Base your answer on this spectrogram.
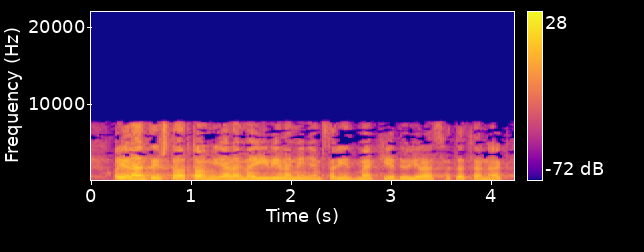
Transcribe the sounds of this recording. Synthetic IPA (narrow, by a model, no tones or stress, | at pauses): ɒjɛlɛnt̪eːʃt̪ɒrt̪ɒlmiɛlɛmɛjiveːlɛmeːɲɛmsɛɾint̪mɛkːeːrd̪øːjɛlɛshɛt̪ɛt̪lɛ̰nɛ̰k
